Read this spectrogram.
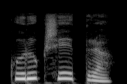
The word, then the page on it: ಕುರುಕ್ಷೇತ್ರ: kurukṣētra; Kannada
